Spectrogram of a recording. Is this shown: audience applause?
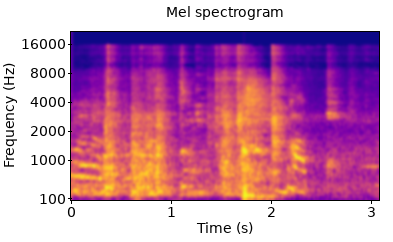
no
